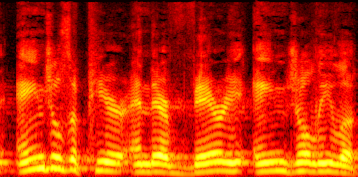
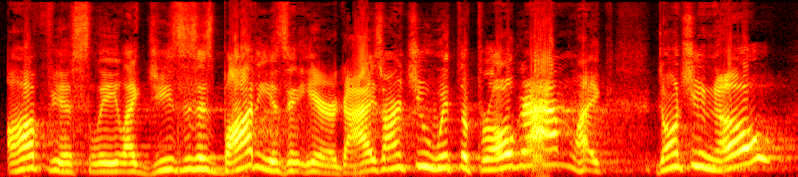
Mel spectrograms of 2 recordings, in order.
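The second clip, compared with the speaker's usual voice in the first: louder, higher exasperated retort; mock Mary talking down to the angels; sassy Mary; 4 semitones higher, 10 dB louder than usual. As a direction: scoff at the angels like they're clueless. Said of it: "And she's like".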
